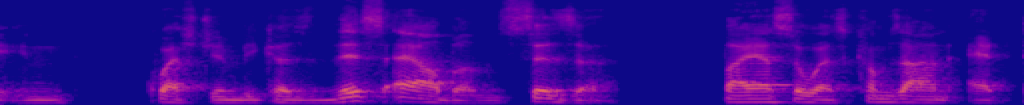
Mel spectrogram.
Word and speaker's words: SZA: My number three album of the year is she spells it SZA, and apparently she pronounces it SZA.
